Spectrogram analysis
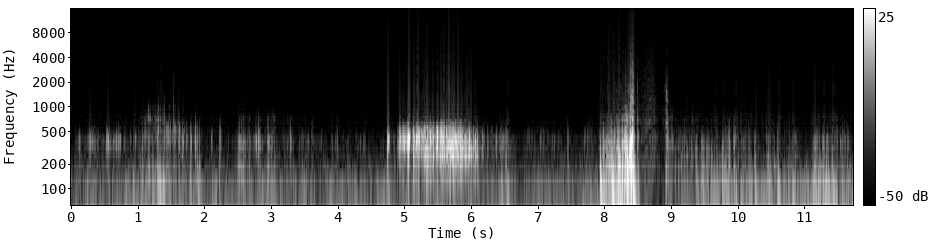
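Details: Stomach auscultated with a real stethoscope during a relaxing full-body auscultation on a girl: soft irregular gurgles and low rumbles, normal bowel sounds.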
